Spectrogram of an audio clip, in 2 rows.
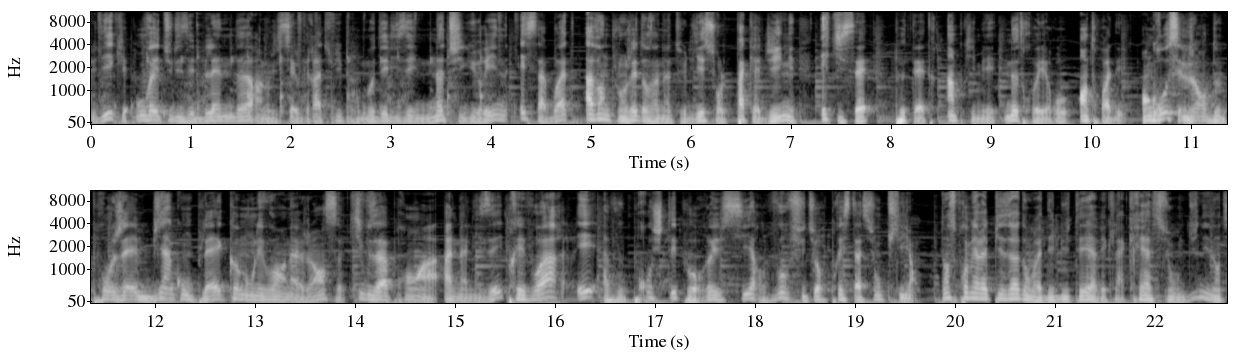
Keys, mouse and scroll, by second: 0.0-0.4 typing, 0.5 middle click, 0.7 ctrl+z, 1.1 ctrl+alt+r, 1.2 middle click, 1.4 middle click, 2.1 middle click, 2.2-3.5 typing, 2.3 middle click, 2.6 middle click, 2.8 Tab, 3.0 middle click, 3.6 middle click, 3.7 Tab, 4.0 click, 4.4 middle click, 4.6 Tab.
